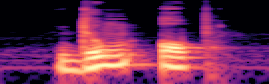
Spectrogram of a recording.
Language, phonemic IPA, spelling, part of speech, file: Dutch, /ˈdum ˈɔp/, doem op, verb, Nl-doem op.ogg
- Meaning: inflection of opdoemen: 1. first-person singular present indicative 2. second-person singular present indicative 3. imperative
